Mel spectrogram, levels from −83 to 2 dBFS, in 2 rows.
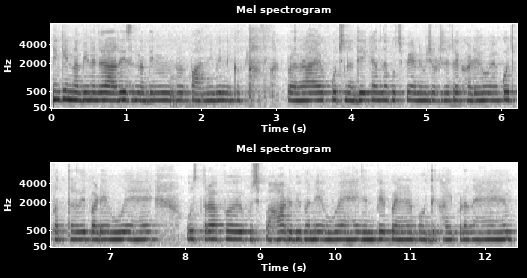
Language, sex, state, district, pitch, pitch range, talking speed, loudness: Hindi, male, Bihar, Purnia, 225 Hz, 220-230 Hz, 240 wpm, -25 LUFS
